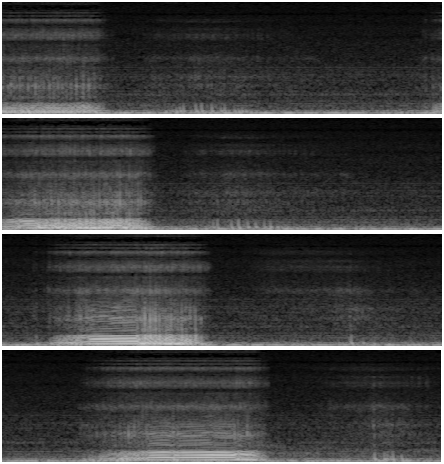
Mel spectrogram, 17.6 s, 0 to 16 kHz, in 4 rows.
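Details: Snoring during sleep: four loud, low, rattling snores about 5 seconds apart, roughly 12 breaths a minute, with quiet exhales between.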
